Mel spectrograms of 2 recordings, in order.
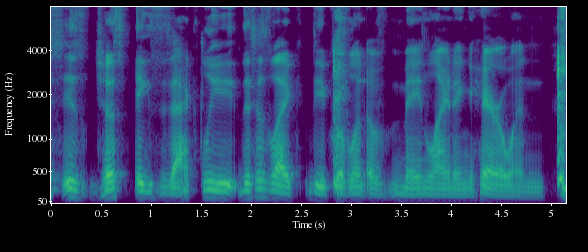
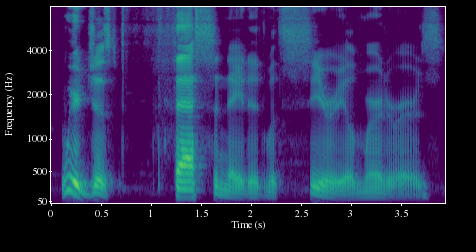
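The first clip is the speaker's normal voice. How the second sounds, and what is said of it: Very deep, creepy voice. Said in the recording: “this guy's just got this very deep, creepy voice”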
